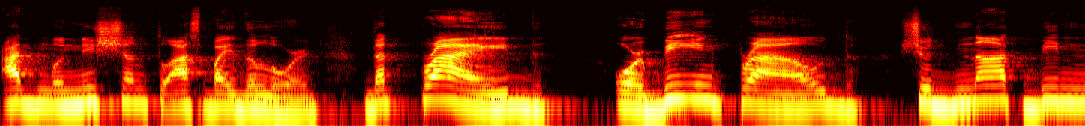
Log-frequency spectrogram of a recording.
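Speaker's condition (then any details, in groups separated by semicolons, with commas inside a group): No condition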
